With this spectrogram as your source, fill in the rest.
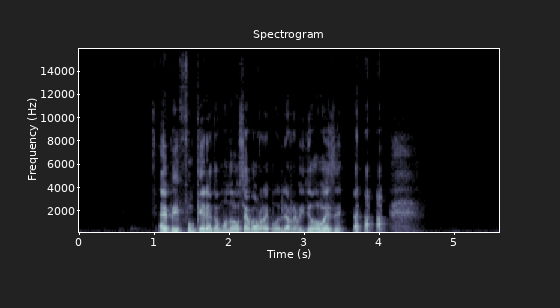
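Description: A man talks close to a microphone with animation.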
